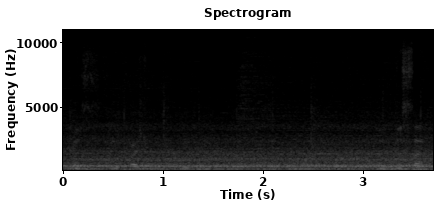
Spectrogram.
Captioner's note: buzzing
